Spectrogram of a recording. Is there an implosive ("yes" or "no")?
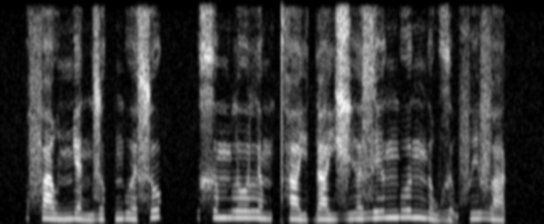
yes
